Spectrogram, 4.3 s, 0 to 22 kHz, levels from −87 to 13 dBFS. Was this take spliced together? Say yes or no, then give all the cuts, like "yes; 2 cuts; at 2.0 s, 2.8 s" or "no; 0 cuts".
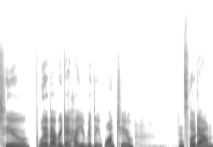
no; 0 cuts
